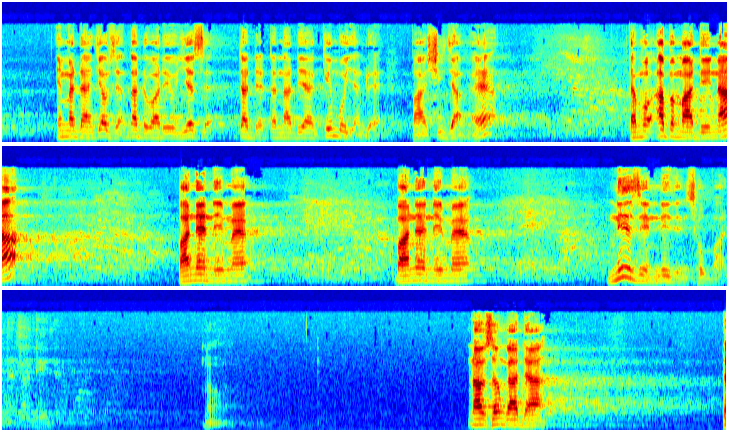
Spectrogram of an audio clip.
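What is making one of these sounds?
Speech echoes briefly in a large hall after each phrase.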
